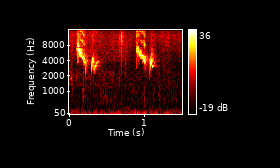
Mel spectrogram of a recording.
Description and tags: We found this diurnal nightingale, a common little bird all the cities, around the debugging drawers of the river Delta (El Prat de Llobregat, Barcelona).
